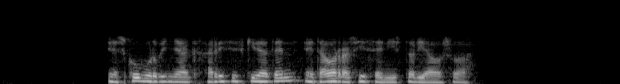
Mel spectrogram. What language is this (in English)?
Basque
